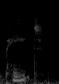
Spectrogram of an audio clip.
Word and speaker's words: Pite: Crystal Pite, you know, it's Crystal Pete. Crystal P. You She's an amazing BC choreographer. Oh, cool. Incredible. And I always say her name wrong and I've said it wrong so many times that I just continually say it wrong.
